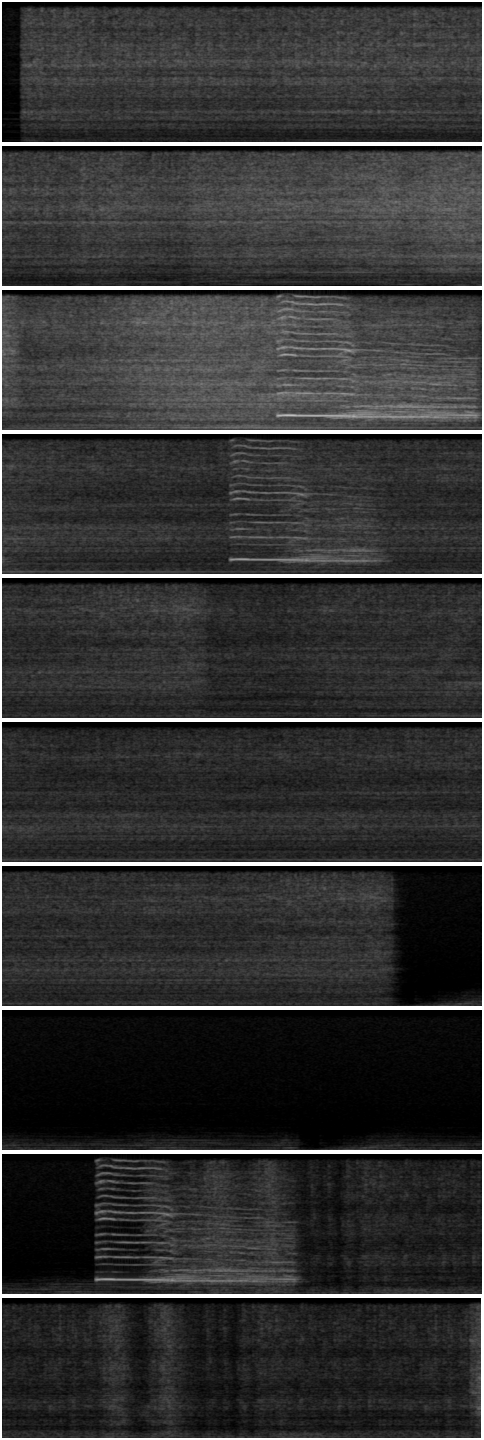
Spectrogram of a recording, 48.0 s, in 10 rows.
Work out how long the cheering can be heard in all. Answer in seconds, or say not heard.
6 s.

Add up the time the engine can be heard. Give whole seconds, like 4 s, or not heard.
48 s.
